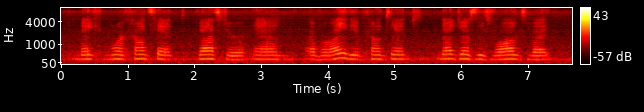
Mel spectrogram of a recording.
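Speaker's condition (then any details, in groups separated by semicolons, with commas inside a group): Spinal muscular atrophy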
